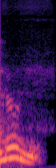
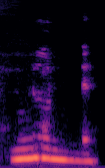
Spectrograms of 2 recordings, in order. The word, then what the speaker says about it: nun: Look at my mouth. Noon. Ooh. None. I'm pulling it a bit of much, but noon. Not none. Or nen. Noon. Okay? None. Noon. Right. We spell it N-U-N. We spell it none, but we say nun. None. Yes, because that's the Hebrew way of saying this letter, which is, and there it is.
